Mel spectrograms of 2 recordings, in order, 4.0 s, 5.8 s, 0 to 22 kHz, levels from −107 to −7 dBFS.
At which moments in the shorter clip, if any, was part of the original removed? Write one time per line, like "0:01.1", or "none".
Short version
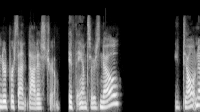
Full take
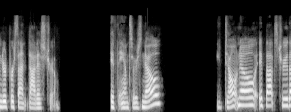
0:01.3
